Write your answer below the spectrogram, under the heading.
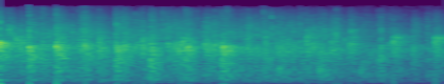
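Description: An audience applauds a live musical guest on the program Philosophy Talk, many hands clapping steadily in a dense, crackling wash with sharper individual claps standing out, holding a fairly even loudness throughout.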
